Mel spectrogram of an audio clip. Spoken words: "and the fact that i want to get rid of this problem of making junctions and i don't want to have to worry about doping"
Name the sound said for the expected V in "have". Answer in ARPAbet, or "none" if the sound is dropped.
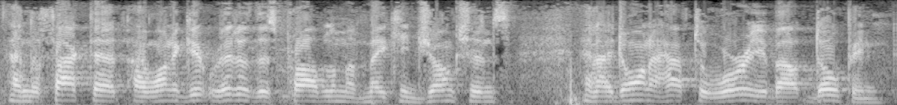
F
